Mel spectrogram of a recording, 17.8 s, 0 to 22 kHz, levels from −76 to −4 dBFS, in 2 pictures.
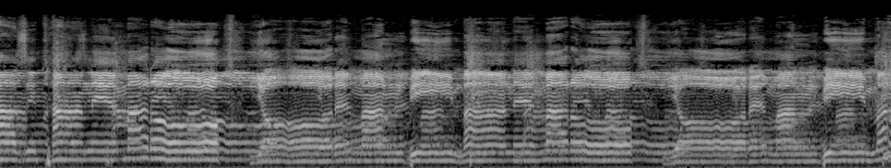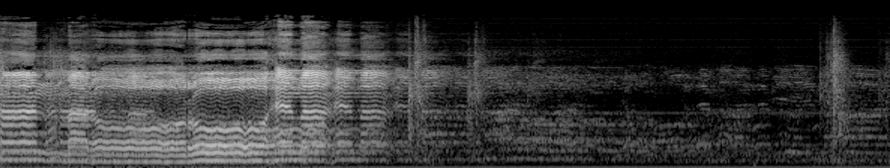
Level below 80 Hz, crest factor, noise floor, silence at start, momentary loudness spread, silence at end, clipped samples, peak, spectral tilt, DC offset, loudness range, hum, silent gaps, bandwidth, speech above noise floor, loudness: -64 dBFS; 20 dB; -48 dBFS; 0 s; 14 LU; 0 s; under 0.1%; 0 dBFS; -0.5 dB/octave; 0.1%; 4 LU; none; none; 15.5 kHz; 28 dB; -17 LUFS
